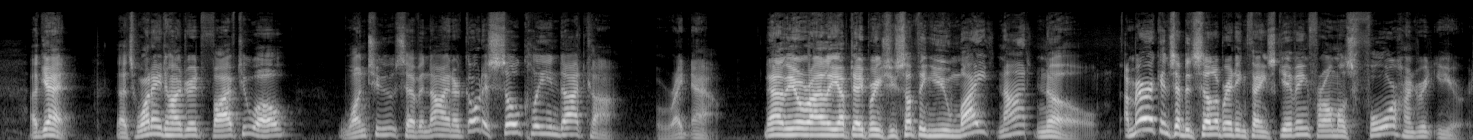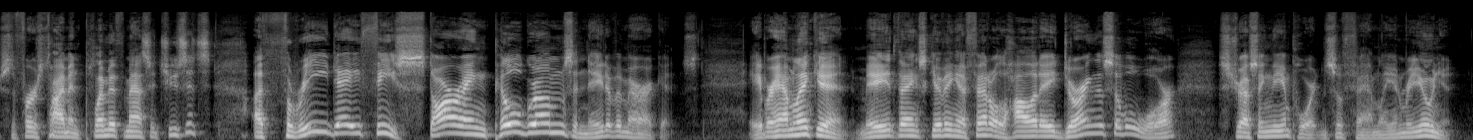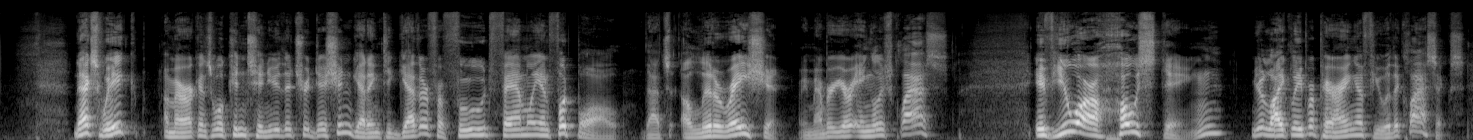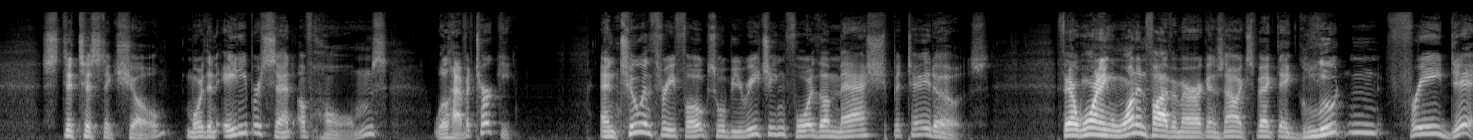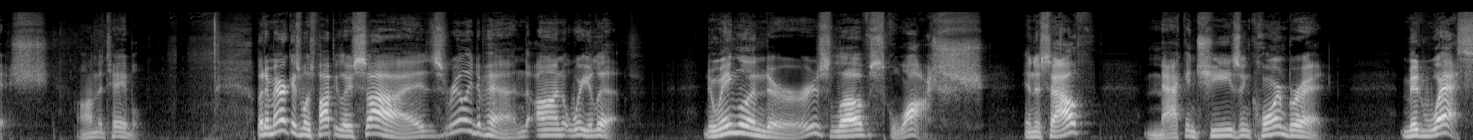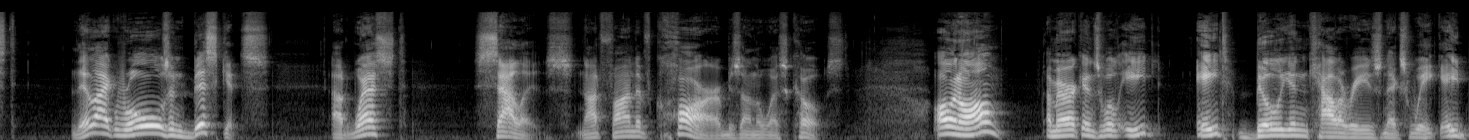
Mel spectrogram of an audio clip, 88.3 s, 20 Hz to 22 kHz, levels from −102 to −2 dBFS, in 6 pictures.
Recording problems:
uneven, jittery; strongly; from 7.5 s to 1:25

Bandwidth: 15 kHz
